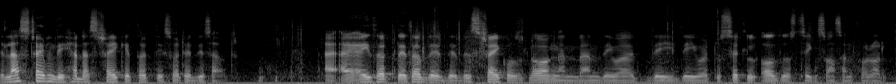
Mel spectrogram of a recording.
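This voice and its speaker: With a non-native accent, a man talks at a fairly quick pace in a very deep, low register, his intonation lively and his voice showing vocal fry. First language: not English. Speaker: TV morning show panelist. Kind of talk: studio news discussion. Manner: halting, repeats words.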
